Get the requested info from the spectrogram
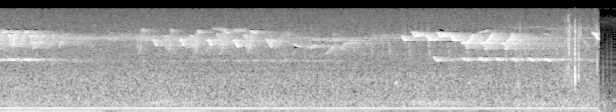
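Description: Birds chirping in the background: clusters of quick, high, falling chirps, with a thin steady high note under them at times and a low steady hum throughout. It all cuts off suddenly near the end.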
